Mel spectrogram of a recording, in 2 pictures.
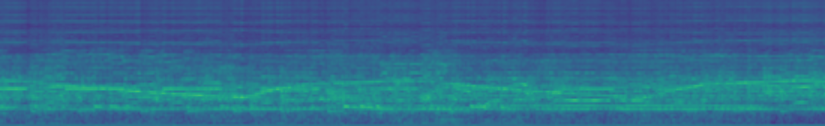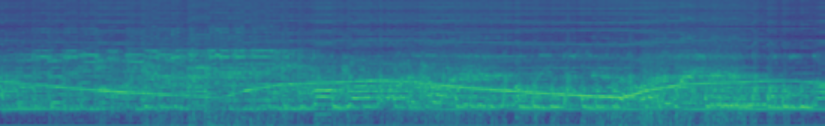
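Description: Police car siren on a slow wail, each cycle rising quickly and then falling slowly, repeating about every four seconds, over music and a steady low tone.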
